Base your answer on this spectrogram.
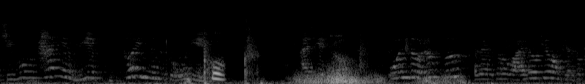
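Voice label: "book", spoken word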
